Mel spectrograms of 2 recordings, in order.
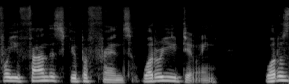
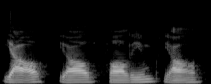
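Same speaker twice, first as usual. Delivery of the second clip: put-on Southern accent; 4 semitones lower than usual. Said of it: "Do a light Southern accent".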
